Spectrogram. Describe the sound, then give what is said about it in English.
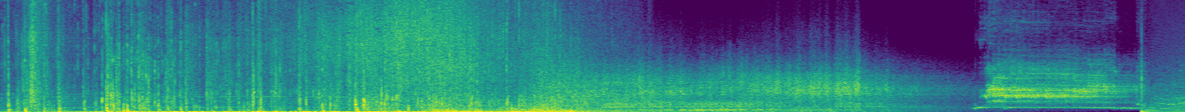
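Bombs dropped from above explode on slimy, bug-eyed monsters in a loud, sustained booming roar that rumbles for several seconds, then thins and fades, followed near the end by a brief, bright tonal sound. “Hey! Up here, you slimy bug-eyed pests! Bombs away!”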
